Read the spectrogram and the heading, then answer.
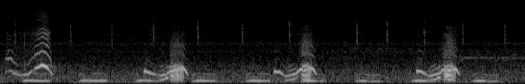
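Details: Great grey owl visiting its nest tree at dawn, 2 April 2018, nest camera: rising-then-falling whooping calls roughly every 1.3 seconds over a regular train of deep, muffled hoots.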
